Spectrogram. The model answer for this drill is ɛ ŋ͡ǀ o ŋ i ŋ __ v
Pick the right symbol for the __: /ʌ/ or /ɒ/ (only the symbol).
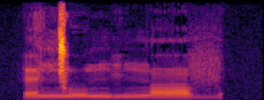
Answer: ɒ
